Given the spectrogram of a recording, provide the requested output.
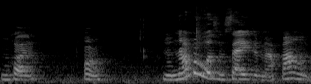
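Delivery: talking between bites; speaking while chewing. Real, not acted. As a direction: mouth partly full. Seen 1: bites broccoli at start, then talks while chewing it.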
